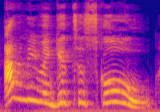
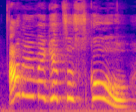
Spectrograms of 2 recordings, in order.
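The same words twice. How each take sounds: First: Said in the usual way. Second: The same line again, pitched up high in despair; high, anguished repeat; exasperated high wail. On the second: Acted. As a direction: whine it out like a kid who lost everything.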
